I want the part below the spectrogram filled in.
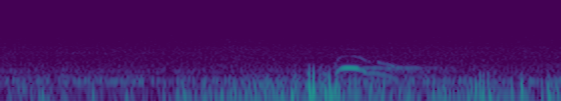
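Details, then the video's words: Night calling by one of a pair of Eurasian eagle-owls: one short hoot that swells upward and drops away in a curved tail, set against constant low-pitched rumble. "Uhus Rufen in der Nacht"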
